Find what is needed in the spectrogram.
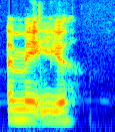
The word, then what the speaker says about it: Amalie: Well, that's what I usually say because it's easier. But if you know, if you ask my mother, it's Amalie.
